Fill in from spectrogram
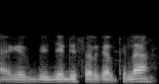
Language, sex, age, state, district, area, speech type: Odia, male, 30-45, Odisha, Nuapada, urban, conversation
